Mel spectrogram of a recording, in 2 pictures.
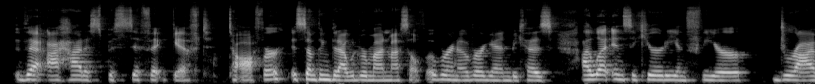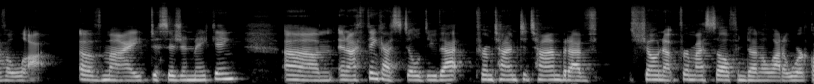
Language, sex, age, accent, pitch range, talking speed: English, female, 10-29, American, 190-215 Hz, 200 wpm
